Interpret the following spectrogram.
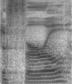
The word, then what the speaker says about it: deferral: word rural for example deferral has the same pattern of an Earl I have to go in and out of this r um from my fur syllable to my R syllable defer deferral I don't need to make two separate RS but it is connected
